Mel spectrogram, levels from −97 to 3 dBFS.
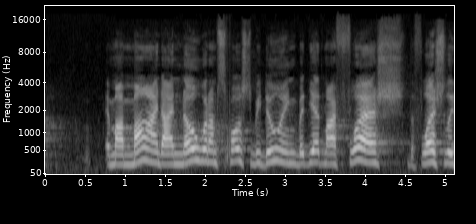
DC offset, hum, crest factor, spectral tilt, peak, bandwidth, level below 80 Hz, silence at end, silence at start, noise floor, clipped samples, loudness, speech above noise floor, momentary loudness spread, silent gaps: under 0.1%; none; 18 dB; -3 dB/octave; -14 dBFS; 18 kHz; -84 dBFS; 0 s; 0.75 s; -68 dBFS; under 0.1%; -31 LUFS; 37 dB; 10 LU; none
